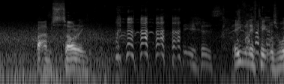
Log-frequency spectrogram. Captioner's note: laughter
